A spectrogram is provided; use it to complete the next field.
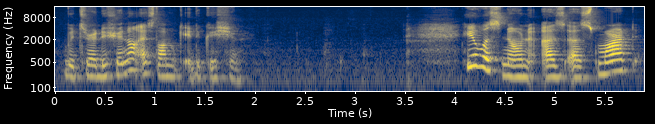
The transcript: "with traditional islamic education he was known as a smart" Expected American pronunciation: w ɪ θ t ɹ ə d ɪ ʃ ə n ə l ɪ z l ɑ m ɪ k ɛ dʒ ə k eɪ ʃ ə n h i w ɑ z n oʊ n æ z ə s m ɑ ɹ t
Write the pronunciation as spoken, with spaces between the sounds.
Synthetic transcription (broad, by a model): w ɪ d t ɹ ə d ɪ ʃ ə n ə l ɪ s l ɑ m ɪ k ɛ dʒ ə k eɪ ʃ ə n h i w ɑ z n oʊ n æ z ə s m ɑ ɹ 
